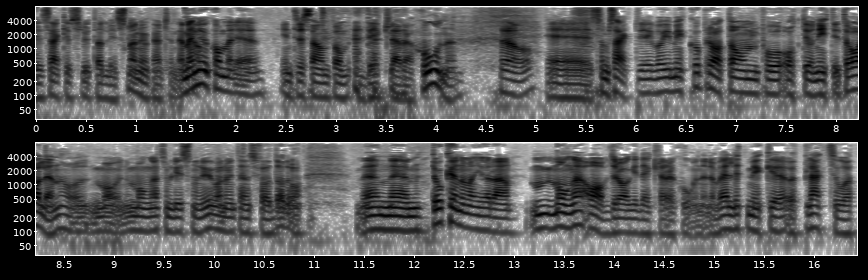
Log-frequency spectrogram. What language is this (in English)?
Swedish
